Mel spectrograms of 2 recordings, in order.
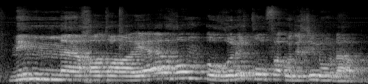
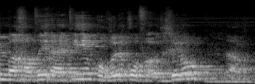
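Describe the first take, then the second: First: خطاياهم recited as khatayahum, no hamza; خطاياهم the Abu Amr way, measured recitation; Abu Amr's reading. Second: خطيئاتهم recited as khati'atihim with hamza; خطيئاتهم with a clear glottal stop; the other readers. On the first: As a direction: recite خطاياهم with long alif, khata-ya-hum. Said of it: "أبو عمرو". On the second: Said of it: "والباقي يقول". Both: Shown as a demonstration.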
